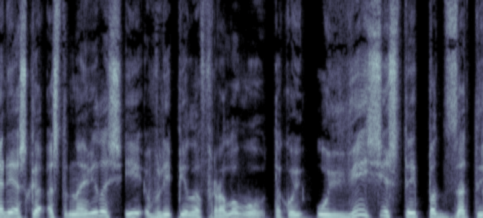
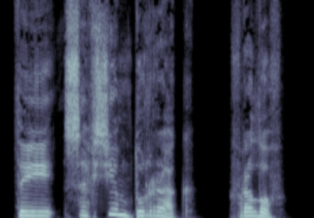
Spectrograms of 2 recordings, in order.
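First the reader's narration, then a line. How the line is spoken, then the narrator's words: Indignant hiss. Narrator (Russian): возмущенно зашипела она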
